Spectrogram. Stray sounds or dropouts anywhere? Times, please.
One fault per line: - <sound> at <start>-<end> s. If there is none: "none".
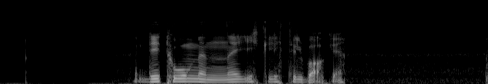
none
